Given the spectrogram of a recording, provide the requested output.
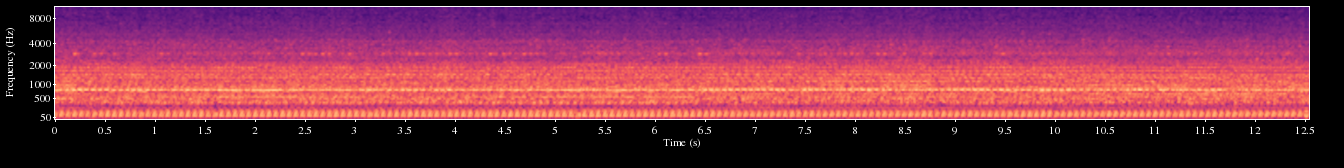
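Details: Briggs & Stratton Vanguard petrol engine with Briggs carburetor, cold, run only 5–10 minutes after rewiring, about 50°F outside; steady even idle with clean hum, no misses or knocks, battery voltage 12.53 rising to about 13.3–14 as the regulator kicks in; normal idle.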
